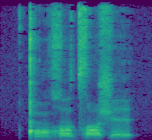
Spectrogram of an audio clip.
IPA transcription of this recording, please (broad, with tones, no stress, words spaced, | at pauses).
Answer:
ǃɔ̃˦ʁɔ˦ d͡zɑ˨ʃɛ˨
